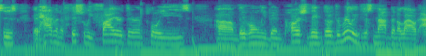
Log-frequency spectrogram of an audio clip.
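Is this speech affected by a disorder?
No.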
